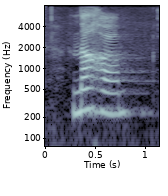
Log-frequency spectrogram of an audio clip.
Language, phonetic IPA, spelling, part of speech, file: Belarusian, [naˈɣa], нага, noun, Be-нага.ogg
- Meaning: 1. foot 2. leg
